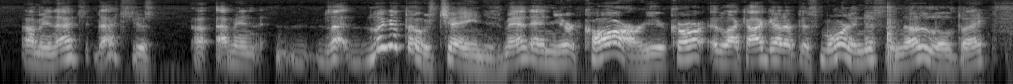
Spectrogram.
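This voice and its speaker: Hardly pausing, a man talks at a moderate pace. His intonation is lively. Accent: Texan. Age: 70s. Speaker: vlogger. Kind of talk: casual monologue. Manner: rambling with many fillers.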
